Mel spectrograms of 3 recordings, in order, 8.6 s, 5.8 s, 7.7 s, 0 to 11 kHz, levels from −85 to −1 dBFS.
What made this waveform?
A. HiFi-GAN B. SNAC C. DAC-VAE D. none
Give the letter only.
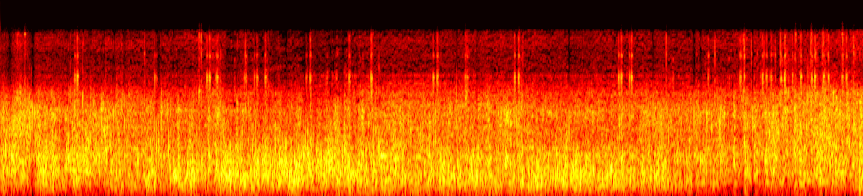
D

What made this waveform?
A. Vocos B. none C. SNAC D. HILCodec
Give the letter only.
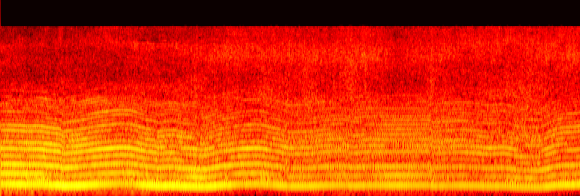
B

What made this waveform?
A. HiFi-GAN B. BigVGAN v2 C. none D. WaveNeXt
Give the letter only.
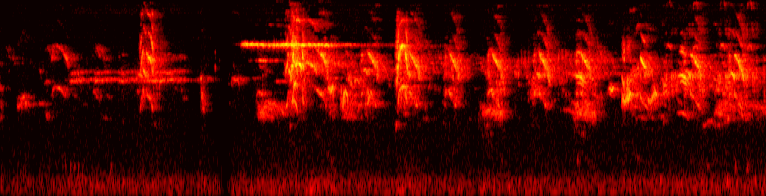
B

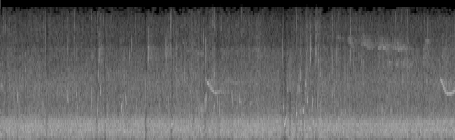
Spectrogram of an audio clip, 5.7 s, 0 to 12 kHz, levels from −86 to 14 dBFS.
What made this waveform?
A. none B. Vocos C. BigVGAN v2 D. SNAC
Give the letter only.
A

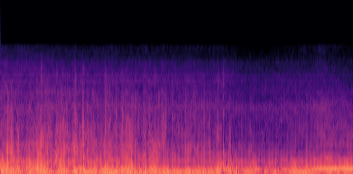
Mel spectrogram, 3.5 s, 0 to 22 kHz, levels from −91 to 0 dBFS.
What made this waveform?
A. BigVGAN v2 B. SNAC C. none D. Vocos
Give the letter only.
D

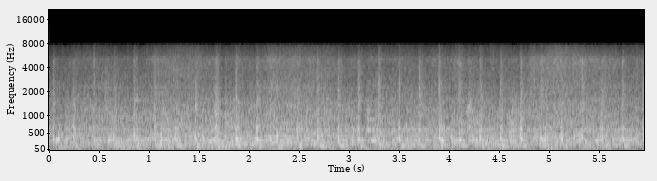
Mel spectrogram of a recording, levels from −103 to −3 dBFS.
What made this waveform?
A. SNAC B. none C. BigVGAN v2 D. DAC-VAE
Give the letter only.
D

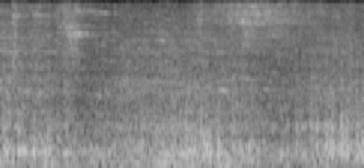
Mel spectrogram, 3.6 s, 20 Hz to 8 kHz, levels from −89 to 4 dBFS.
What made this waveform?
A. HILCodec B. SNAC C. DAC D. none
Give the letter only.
D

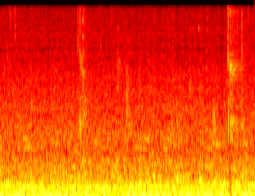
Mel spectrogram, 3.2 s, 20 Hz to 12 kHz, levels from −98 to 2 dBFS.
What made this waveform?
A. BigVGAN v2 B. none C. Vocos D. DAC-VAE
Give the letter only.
B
